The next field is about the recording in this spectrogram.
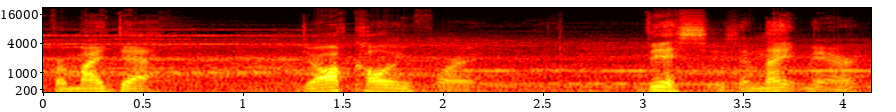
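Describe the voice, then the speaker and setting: Guy doing a visual novel playthrough, reads it out all dramatic, normal pitch, music really loud. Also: normal speed. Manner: dramatic reader, exclaims at the game. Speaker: gaming video host. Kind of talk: reading game text aloud with reactions. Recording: loud game music behind voice. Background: game music.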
